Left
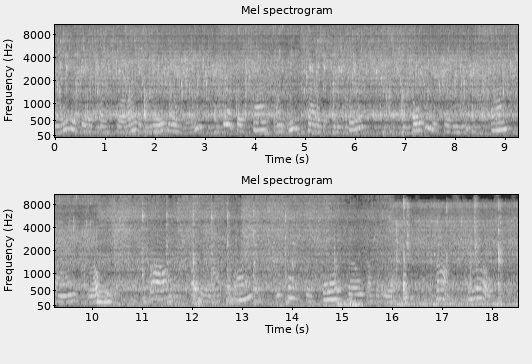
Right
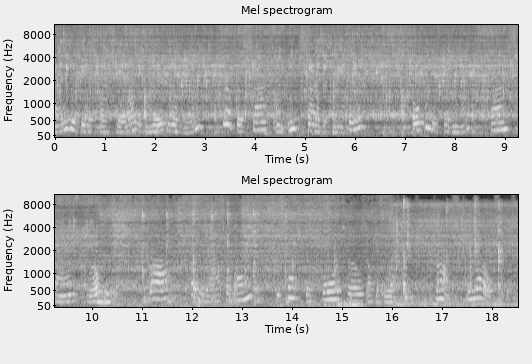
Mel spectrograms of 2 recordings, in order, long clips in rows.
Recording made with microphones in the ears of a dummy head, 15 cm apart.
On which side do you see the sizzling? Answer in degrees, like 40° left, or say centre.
10° left.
